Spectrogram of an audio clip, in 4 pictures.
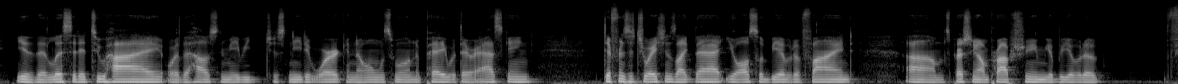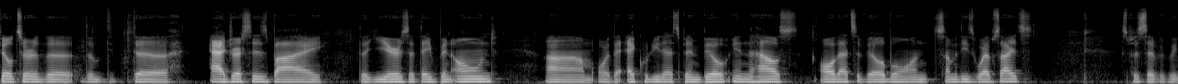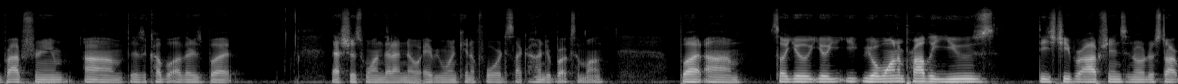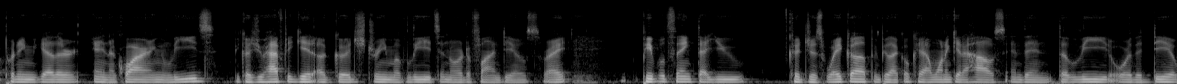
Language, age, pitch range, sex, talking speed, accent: English, 20-39, 110-120 Hz, male, 200 wpm, American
